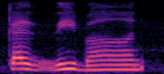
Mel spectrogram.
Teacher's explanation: با کے اوپر کھڑا زبر ہے، اس کو آپ لمبا کریں 2 سیکنڈ، 3 سیکنڈ. آخری مقدار اس کی 6 سیکنڈ ہے.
